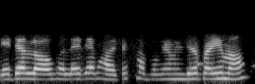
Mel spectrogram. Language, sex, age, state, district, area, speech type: Assamese, female, 30-45, Assam, Majuli, urban, conversation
